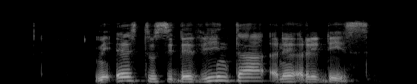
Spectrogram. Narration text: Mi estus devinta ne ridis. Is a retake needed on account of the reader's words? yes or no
no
